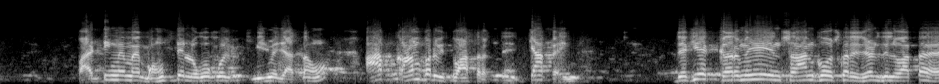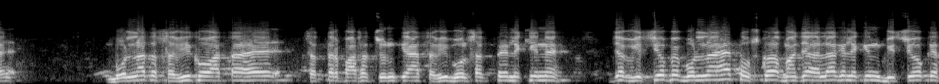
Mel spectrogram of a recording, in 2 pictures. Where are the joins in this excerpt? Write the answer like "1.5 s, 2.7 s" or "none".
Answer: none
